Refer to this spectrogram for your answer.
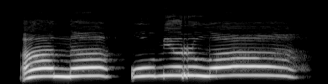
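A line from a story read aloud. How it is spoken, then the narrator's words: Sudden shout. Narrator (Russian): Вдруг одна из них крикнула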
